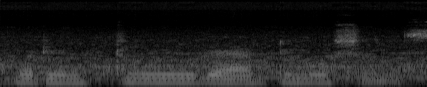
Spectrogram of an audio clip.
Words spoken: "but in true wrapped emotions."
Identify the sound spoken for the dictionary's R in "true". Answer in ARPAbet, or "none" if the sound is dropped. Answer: none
